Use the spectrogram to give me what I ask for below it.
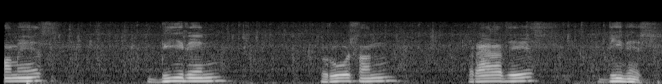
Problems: none marked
